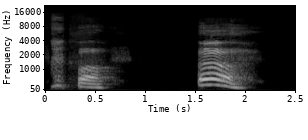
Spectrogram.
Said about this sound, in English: Well, I'm going to go. I'm beginning to yawn now.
